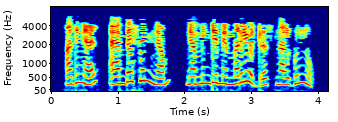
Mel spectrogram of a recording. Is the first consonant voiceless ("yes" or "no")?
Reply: no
